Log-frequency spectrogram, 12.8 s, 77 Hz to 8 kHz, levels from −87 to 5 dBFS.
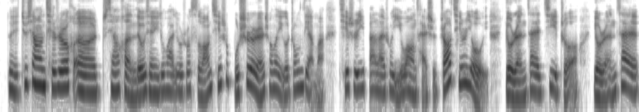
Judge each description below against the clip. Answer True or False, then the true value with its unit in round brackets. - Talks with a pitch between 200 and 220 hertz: False (190 Hz)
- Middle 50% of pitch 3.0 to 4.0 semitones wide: True (3.7 semitones)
